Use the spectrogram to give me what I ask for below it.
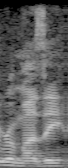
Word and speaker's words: Remuzzi: guest is Rhett remusi from capforge man am I saying that last name correctly it's actually real Muzzy I tell people it rhymes with fuzzy that's how you can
